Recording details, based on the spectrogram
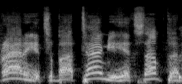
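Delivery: small, squeaky little voice. Retelling what the coach said after a trash can was kicked: imitating a coach's squeaky little voice. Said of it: "squeaky little voice".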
